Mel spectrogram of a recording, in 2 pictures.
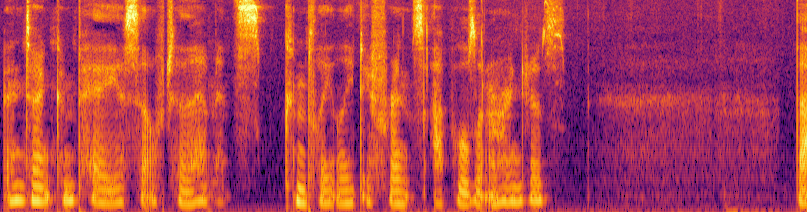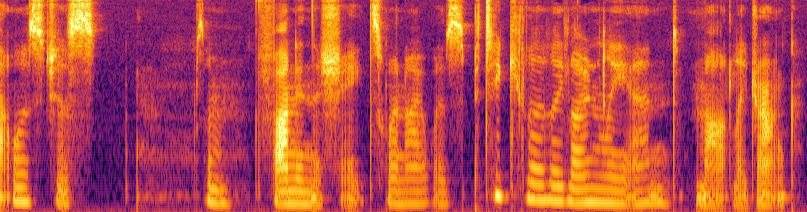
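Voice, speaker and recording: A woman's voice: lowish voice, steady tone, moderate pace, gravelly, husky. A woman playing a worldly, flirtatious traveler in an audio roleplay, speaking to the listener in a teasing, often half-whispered way. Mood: teasing tender.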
